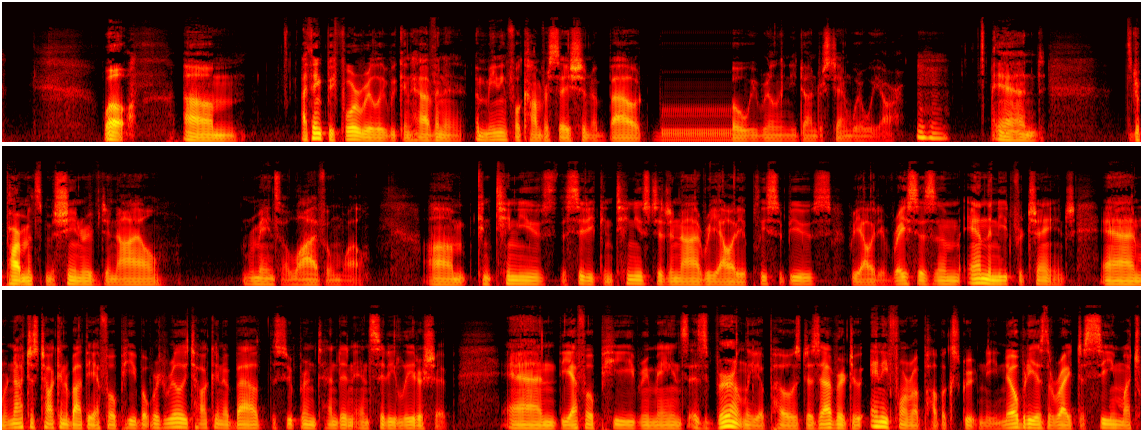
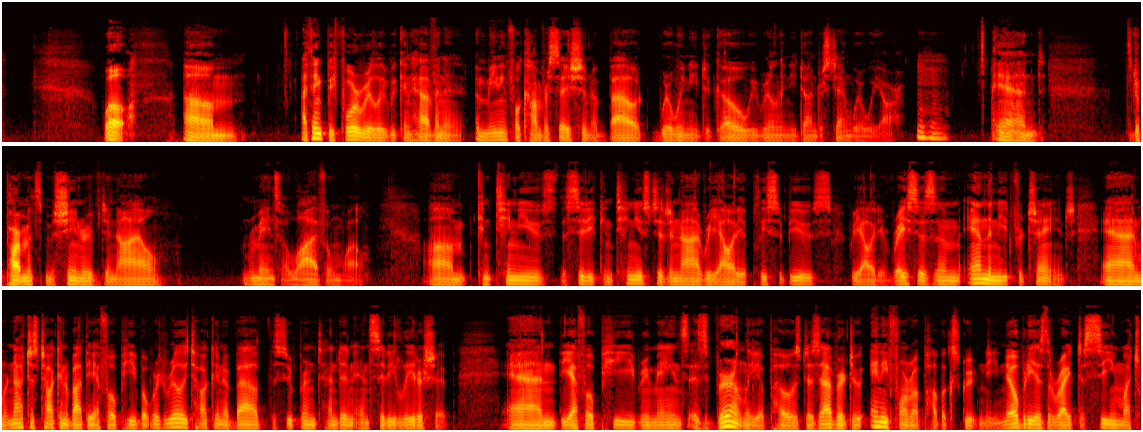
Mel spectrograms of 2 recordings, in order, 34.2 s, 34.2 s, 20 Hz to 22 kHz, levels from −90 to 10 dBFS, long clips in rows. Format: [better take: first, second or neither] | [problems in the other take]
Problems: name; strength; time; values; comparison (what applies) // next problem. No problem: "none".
second | audio freezing; at 6.5 s for 0.5 s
